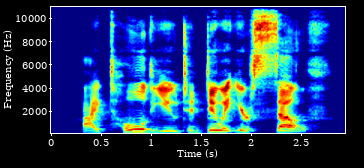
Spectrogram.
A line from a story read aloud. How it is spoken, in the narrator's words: Hiei grumbled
